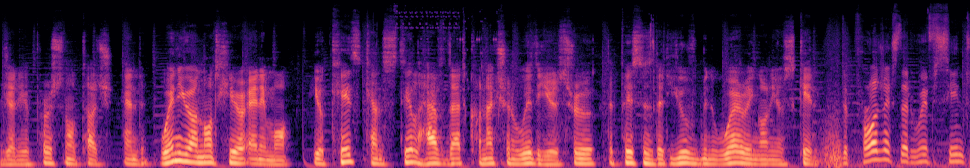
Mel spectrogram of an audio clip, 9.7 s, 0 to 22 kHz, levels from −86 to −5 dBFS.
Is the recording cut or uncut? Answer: cut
